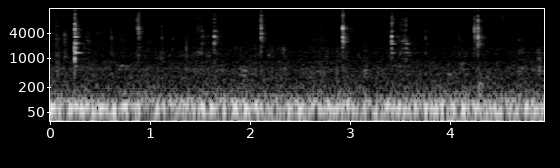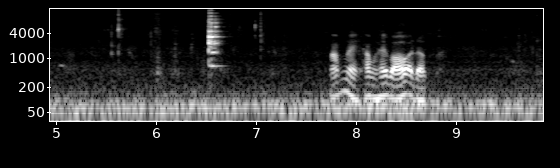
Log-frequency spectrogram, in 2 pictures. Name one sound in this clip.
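A man chews food with soft crunching.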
